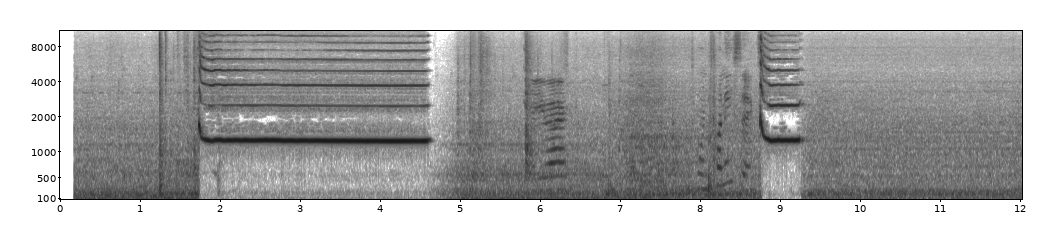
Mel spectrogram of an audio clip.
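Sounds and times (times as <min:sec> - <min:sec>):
air horn blast: 0:01.7 - 0:04.7, 0:08.7 - 0:09.4.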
